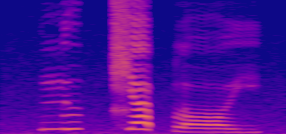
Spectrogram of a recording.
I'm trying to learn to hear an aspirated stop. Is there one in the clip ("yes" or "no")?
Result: no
